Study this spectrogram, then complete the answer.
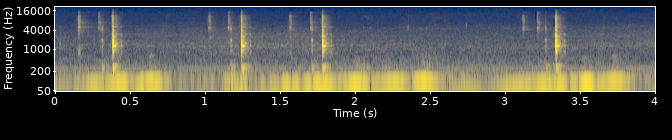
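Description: Mouse clicks repeated at an uneven pace while crafting machine frames in a modded Minecraft pack with Thermal Expansion and Ender IO, faint and close against a low background hum.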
